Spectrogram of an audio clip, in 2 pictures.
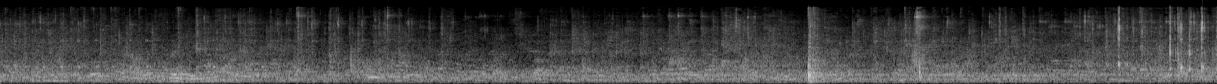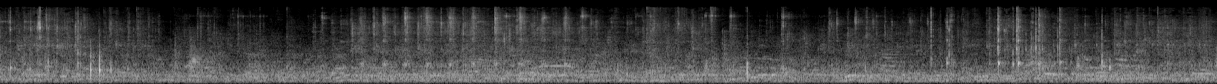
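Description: Plastic game pieces click and slide on a wooden board.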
